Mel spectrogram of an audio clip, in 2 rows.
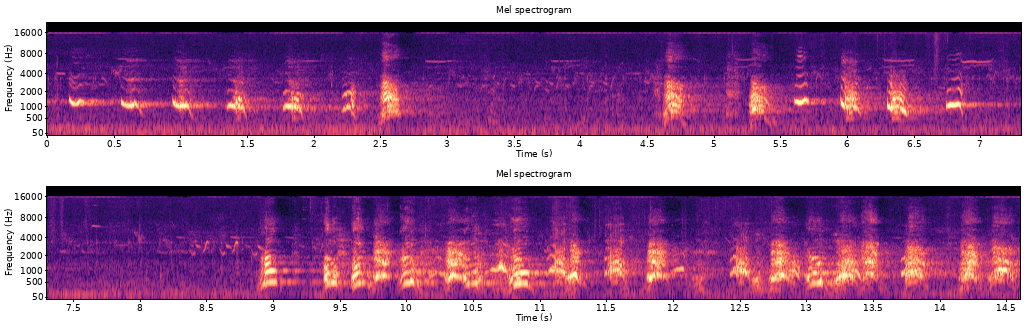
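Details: Puppies filmed in 2013 yapping in quick, high-pitched bursts, some yips drawn out almost into whines, with a brief lull midway before a dense, overlapping flurry of excited barks.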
